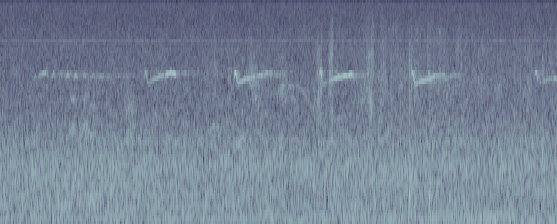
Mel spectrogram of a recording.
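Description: A steady outdoor rumble with a faint, short rising chirp repeated about once a second.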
